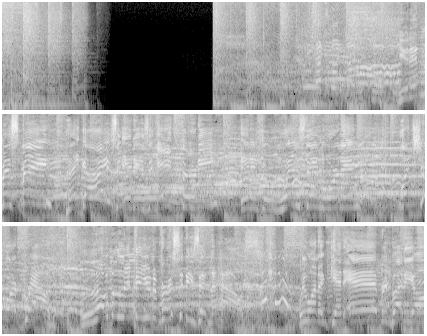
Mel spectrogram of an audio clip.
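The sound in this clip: An outdoor crowd cheers and whoops ahead of Memorial Day, a loud, continuous mass of shouts and yells that starts after a brief silence, with voices talking over it.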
